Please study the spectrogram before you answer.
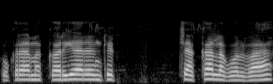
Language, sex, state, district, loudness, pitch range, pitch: Magahi, female, Jharkhand, Palamu, -17 LUFS, 210-225 Hz, 220 Hz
